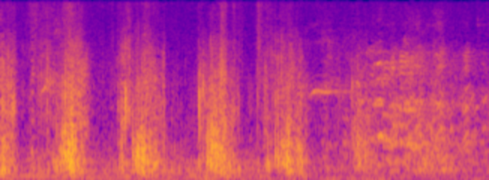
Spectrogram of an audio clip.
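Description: Marching footsteps of an escort ordered forward, a radio comedy sound effect about joining the French Foreign Legion: heavy, rhythmic crunching treads, about four distinct steps, then blurring into a steadier shuffle.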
